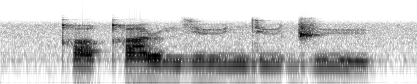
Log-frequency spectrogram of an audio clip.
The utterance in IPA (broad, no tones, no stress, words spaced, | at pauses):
qʰɔ qʰaɹnzyːndyːd͡ʒy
